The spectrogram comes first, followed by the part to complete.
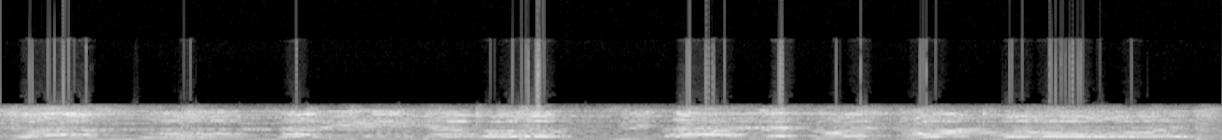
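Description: A woman singing a song live into a microphone, over musical accompaniment with steady held bass notes.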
